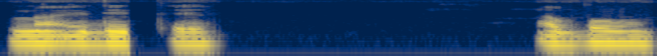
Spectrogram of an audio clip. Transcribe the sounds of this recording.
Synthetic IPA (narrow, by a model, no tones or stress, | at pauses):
naid̪it̪ɛ | əbɔ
